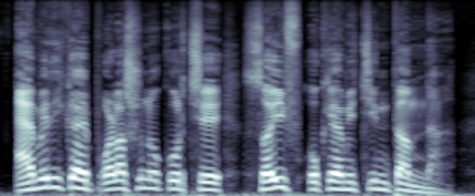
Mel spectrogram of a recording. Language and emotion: Bengali, neutral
